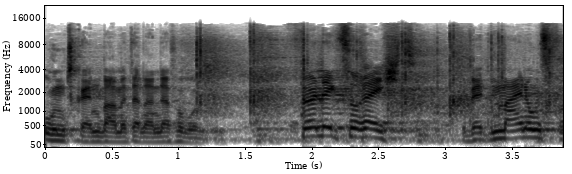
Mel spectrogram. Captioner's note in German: Beifall AfD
